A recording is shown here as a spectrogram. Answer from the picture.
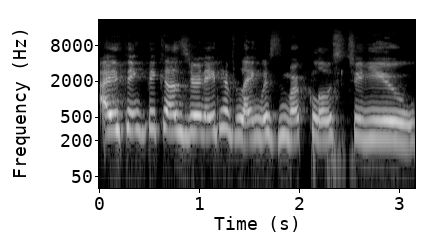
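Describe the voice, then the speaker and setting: On a very clean recording with a silent background, a woman with a Portuguese accent speaks at a moderate pace with lively intonation. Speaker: patron participant. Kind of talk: casual chat. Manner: hesitant.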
